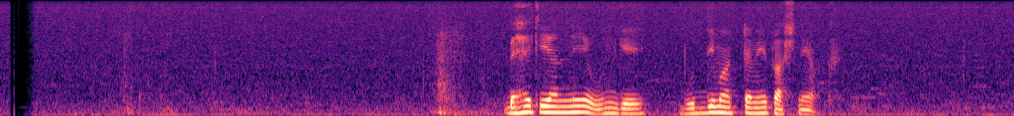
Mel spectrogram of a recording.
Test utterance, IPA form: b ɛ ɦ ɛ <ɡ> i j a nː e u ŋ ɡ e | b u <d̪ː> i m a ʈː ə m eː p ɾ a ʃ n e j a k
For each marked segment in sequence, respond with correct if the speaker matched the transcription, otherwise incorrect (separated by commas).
incorrect, correct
